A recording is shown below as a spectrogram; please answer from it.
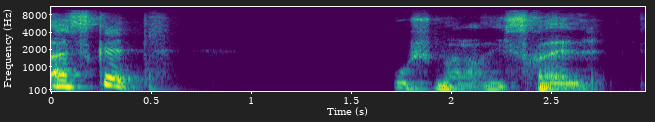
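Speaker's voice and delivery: short pause right after the word "asket". Showing the pasek sign, meaning a short pause: short pause after asket. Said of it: "qui veut dire que l'on doit ménager une courte pause".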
